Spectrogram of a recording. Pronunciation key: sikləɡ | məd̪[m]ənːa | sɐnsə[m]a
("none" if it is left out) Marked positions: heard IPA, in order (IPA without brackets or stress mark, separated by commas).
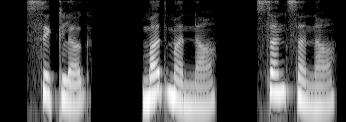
m, n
